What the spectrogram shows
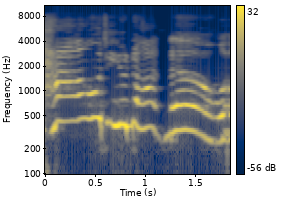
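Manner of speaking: play-acted mild yell, high and drawn out. Describing how they react while watching a TV series, yelling at the TV. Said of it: "Sorry, I didn't mean to yell".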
